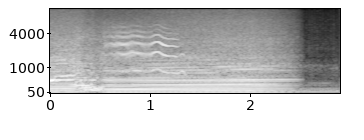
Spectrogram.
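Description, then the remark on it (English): A car engine revs up and accelerates as the driver hits the gas, with a rising, harmonic whine and a high squealing tone, holding steady loud for about two seconds before cutting off abruptly. “I am hitting the gas.”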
